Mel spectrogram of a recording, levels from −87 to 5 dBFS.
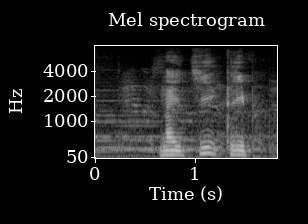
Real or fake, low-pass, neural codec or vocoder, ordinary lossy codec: real; none; none; none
